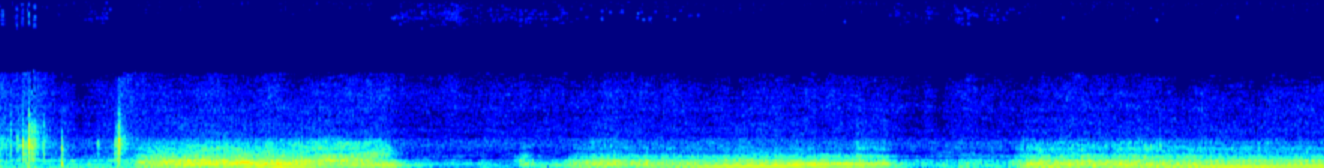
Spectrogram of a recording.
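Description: Taxi cab engine droning as it drives, a loud steady roar that dips briefly twice and then swells again, with a couple of sharp clicks at the start.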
